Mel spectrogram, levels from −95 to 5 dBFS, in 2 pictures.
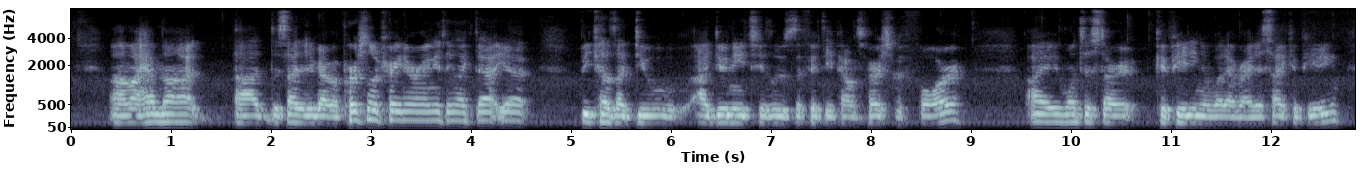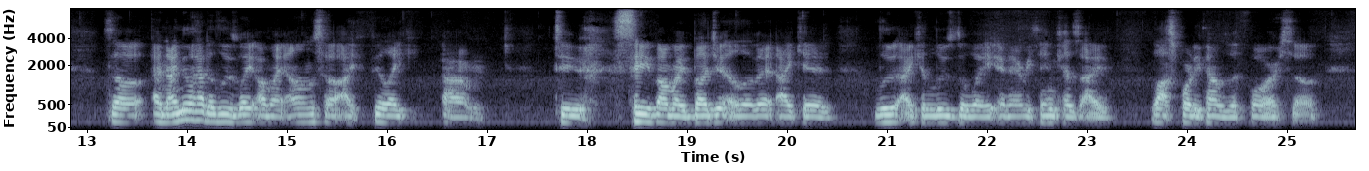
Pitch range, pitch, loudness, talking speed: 125-140 Hz, 130 Hz, -22 LUFS, 185 wpm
